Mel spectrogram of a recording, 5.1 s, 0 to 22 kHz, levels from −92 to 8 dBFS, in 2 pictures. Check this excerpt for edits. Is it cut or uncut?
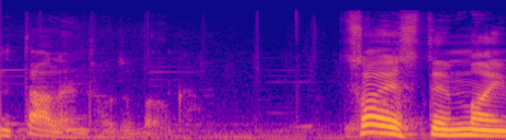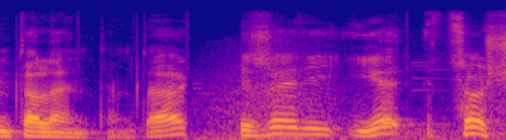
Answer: cut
